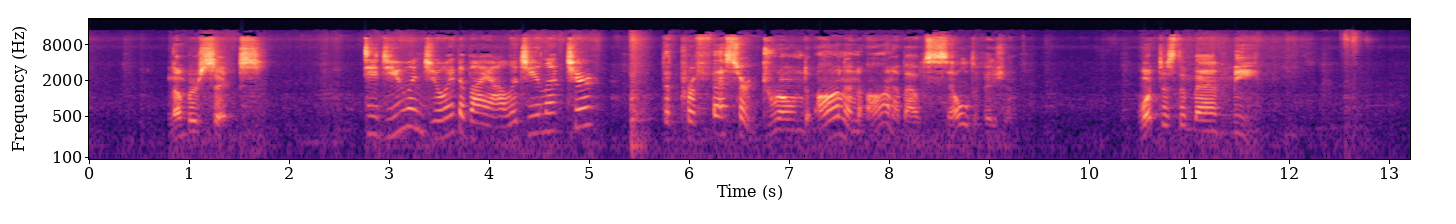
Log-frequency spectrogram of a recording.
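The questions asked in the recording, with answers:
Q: What does the man mean?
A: The lecture was boring.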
